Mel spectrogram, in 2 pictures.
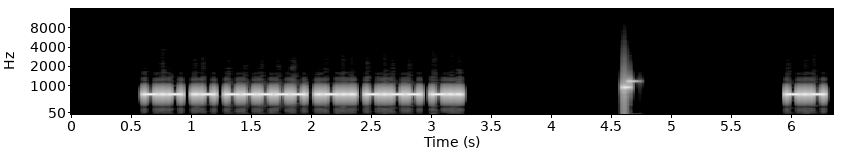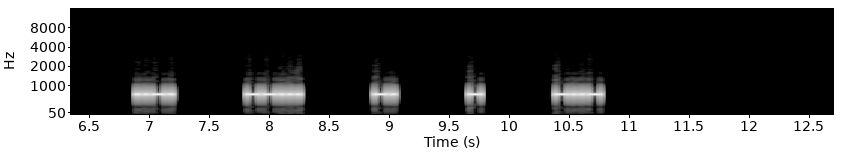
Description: Morse code, heard as a keyed tone, about 36 wpm, spaced as for 18 wpm, 700 Hz. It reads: KA0LYD KF7NTX
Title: USA Call Signs - 6 Characters - 6x Character Spacing - 35wpm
